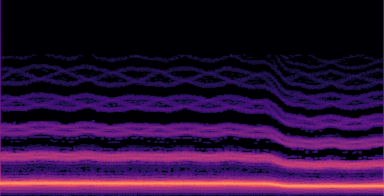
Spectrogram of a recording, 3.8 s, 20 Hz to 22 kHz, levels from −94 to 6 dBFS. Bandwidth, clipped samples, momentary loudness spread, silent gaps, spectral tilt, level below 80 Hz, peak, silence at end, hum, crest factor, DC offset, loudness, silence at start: 11.5 kHz; under 0.1%; 1 LU; none; 5.5 dB/octave; under -90 dBFS; -12 dBFS; 0 s; none; 6 dB; under 0.1%; -17 LUFS; 0 s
